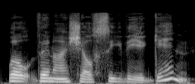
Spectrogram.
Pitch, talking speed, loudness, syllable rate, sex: 145 Hz, 215 wpm, -18 LUFS, 4.5 syllables/s, male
